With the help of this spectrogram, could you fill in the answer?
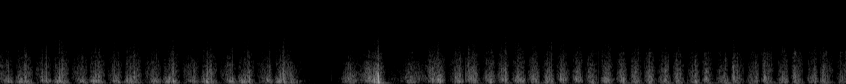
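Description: A thin bamboo stick is scratched and poked into a grey synthetic-fur windscreen over a microphone. It makes a steady run of quick, muffled, low-heavy rustling strokes. The strokes break off into a brief silence, then return with one louder thump before resuming their even rhythm.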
